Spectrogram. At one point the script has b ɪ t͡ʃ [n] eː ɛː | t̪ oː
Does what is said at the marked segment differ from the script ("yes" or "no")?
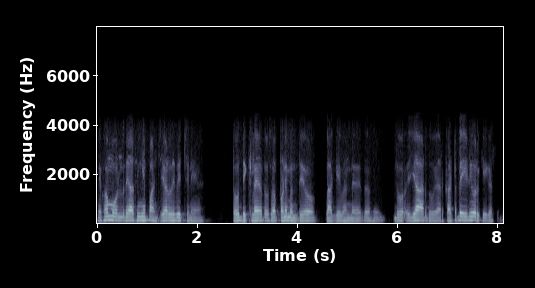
no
